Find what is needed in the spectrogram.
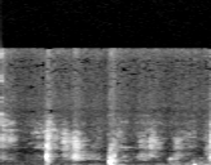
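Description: A few faint, short gulping sounds of a man drinking from a small plastic bottle, about three in two seconds.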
